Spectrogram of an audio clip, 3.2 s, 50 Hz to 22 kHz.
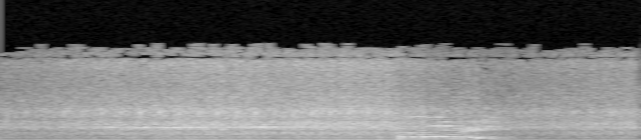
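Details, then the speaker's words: Mini R53 Cooper S, first start after a home engine rebuild: rattly at first, believed just the timing chain flopping before tension came up, then a steady even low idle with no chain rattle, brief chirp partway; engine management light on, cause unknown; normal idle. "sounded rattly at first but i think that was just a chain flopping the tension is gone we're idling"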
